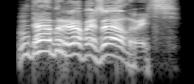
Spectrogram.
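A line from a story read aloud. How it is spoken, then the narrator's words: Yelling. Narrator (Russian): завопил он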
